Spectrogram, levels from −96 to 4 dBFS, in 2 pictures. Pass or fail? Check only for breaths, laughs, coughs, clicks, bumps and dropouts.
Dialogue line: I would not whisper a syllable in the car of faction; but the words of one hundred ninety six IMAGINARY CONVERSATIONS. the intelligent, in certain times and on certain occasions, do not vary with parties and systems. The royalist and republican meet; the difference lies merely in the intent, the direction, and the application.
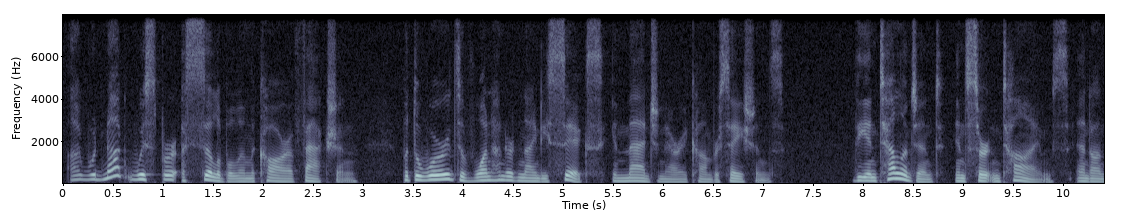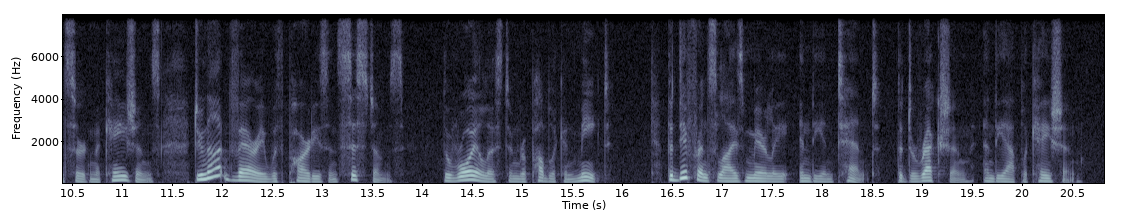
pass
